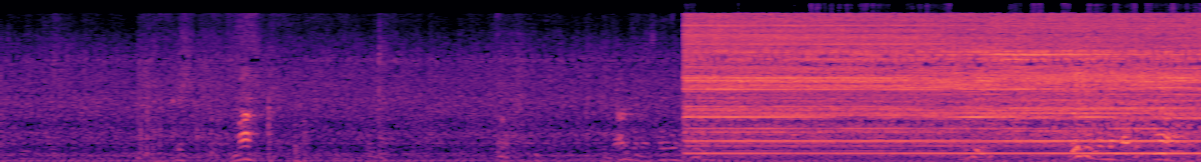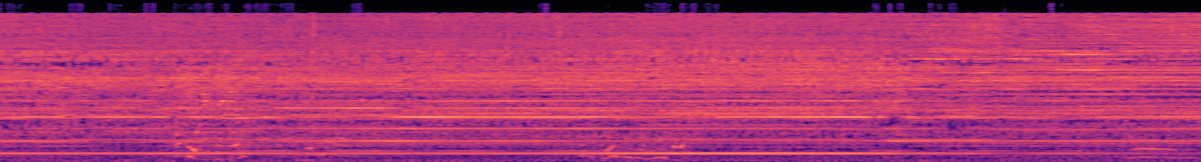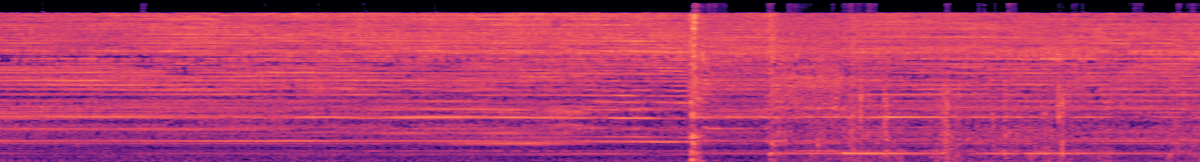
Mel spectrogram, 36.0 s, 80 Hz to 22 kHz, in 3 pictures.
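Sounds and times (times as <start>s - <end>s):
machine motor humming: 6.8s - 36.0s
sharp machine knocks: 30.8s - 35.0s.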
